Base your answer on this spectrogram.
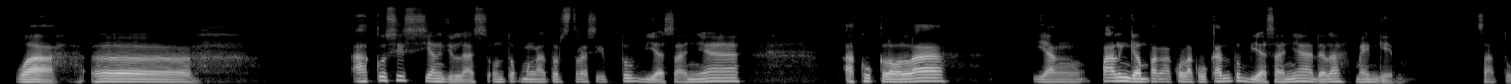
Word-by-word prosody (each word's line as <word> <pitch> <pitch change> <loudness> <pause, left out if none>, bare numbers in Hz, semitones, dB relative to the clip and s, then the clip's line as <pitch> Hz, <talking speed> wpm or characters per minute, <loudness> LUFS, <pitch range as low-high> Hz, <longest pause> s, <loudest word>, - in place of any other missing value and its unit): Wah! 115 -5 +5 0.4
Eee, 120 -4 +3 1.6
aku 145 +6 0
sih 190 +1 -3 0.2
yang 140 -3 +1
jelas 100 +1 -4
untuk 125 +1 -7
mengatur 120 -1 -4
stres 120 0 -7
itu 120 +6 -5
biasanya, 130 +5 -1 1.0
aku 145 -1 -2
kelola, 140 +4 +5 0.8
yang, 110 -2 -4 0.2
paling 155 +1 +5
gampang 130 -2 +3
aku 125 +2 -4
lakukan 130 +3 -1
tuh 160 0 -3
biasanya 120 +4 -1
adalah 120 +3 -1
main 115 +1 -2
game. 90 -3 -8 0.7
1. - - -11
125 Hz, 95 wpm, -24 LUFS, 115-140 Hz, 1.6 s, Wah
